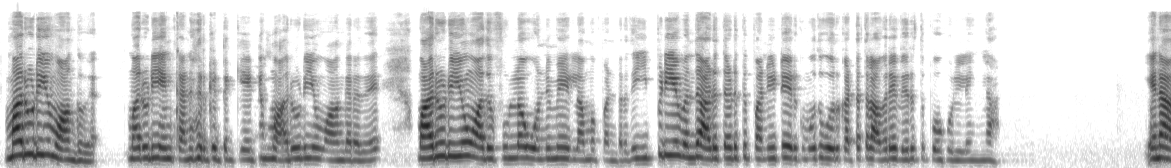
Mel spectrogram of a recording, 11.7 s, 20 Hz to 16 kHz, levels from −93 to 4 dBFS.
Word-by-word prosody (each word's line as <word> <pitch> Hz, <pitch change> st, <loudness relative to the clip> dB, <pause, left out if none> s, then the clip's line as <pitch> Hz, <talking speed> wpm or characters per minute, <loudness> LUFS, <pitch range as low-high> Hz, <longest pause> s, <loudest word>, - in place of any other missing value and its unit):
மறுபடியும் 315 Hz, -3 st, +6 dB
வாங்குவேன். 190 Hz, -4 st, -2 dB, 0.3 s
மறுபடியும் 245 Hz, +1 st, +1 dB
என் 230 Hz, -1 st, -5 dB
கணவர்கிட்ட 225 Hz, 0 st, -3 dB
கேட்டு 210 Hz, +2 st, -9 dB
மறுபடியும் 235 Hz, 0 st, -3 dB
வாங்குறது. 195 Hz, 0 st, -6 dB, 0.5 s
மறுபடியும் 285 Hz, +3 st, +6 dB
அது 230 Hz, 0 st, 0 dB
ஃபுல்லா 245 Hz, 0 st, -2 dB
ஒண்ணுமே 230 Hz, +1 st, -5 dB
இல்லாம 205 Hz, 0 st, -9 dB
பண்றது. 190 Hz, +2 st, -16 dB, 0.2 s
இப்படியே 305 Hz, +4 st, +1 dB
வந்து 265 Hz, +1 st, +3 dB
அடுத்தடுத்து 235 Hz, +2 st, -2 dB
பண்ணிட்டே 235 Hz, +3 st, -2 dB
இருக்கும்போது 230 Hz, +1 st, -8 dB
ஒரு 225 Hz, -, -6 dB
கட்டத்தில 235 Hz, -1 st, -1 dB
அவரே 230 Hz, +2 st, -1 dB
வெறுத்து 225 Hz, +2 st, -10 dB
போகும் 205 Hz, -1 st, -12 dB
இல்லைங்களா? 195 Hz, 0 st, -14 dB, 1.6 s
ஏன்னா 240 Hz, 0 st, +7 dB
230 Hz, 135 wpm, -21 LUFS, 210-245 Hz, 1.6 s, ஏன்னா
